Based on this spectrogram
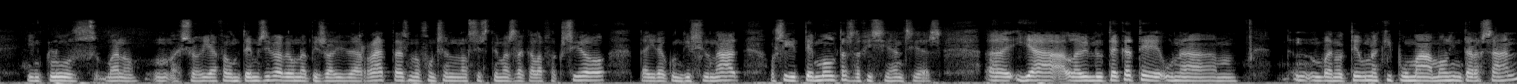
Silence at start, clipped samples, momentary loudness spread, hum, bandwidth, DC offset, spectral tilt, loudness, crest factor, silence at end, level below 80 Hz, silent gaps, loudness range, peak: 0 s; under 0.1%; 10 LU; none; 8.6 kHz; under 0.1%; -6.5 dB/octave; -20 LUFS; 16 dB; 0 s; -34 dBFS; none; 3 LU; -4 dBFS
